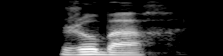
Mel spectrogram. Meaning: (adjective) 1. gullible 2. crazy; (noun) simpleton
- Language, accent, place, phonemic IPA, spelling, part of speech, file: French, France, Lyon, /ʒɔ.baʁ/, jobard, adjective / noun, LL-Q150 (fra)-jobard.wav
